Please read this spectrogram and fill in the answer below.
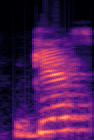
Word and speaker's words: guess: फिर गिल्ट है, GUILT, guilt में भी यू का उच्चारण नहीं होता। गाइड में भी GUIDE होता है। गेस में भी GUESS होता है, गेस।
